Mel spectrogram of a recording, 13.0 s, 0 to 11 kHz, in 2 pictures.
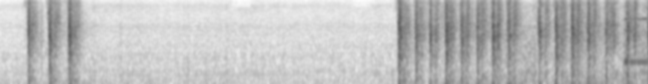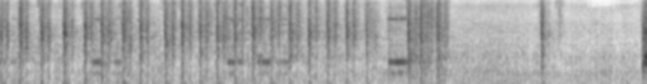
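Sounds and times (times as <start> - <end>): keyboard typing clicks: 6.0 - 11.0.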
